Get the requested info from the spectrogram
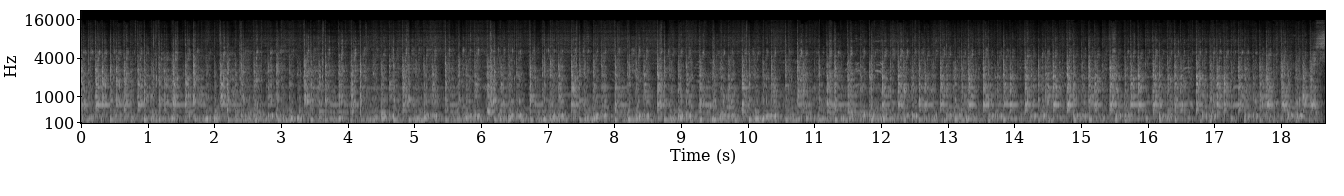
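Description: Hand drums, djembes among them, playing a fast, dense rhythm for dancing.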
